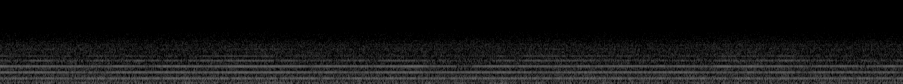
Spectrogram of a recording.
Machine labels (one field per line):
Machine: fan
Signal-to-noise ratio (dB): 6 dB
